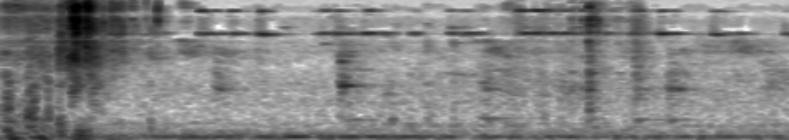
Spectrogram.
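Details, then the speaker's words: VW Touran TDI diesel after swapping a faulty reconditioned turbo for a scrapyard one to fix a boost problem: steady low idle rumble with no knocks or whistles; healthy and settled. "All in all, it was the recon turbo that was the problem, and the scrapyard one has got the car running."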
